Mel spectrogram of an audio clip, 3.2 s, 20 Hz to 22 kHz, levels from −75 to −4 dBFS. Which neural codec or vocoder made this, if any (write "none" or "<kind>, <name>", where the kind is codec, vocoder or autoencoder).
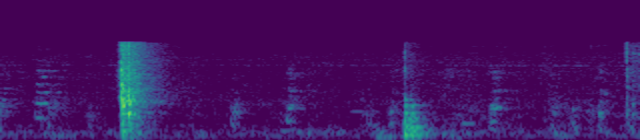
vocoder, BigVGAN v2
